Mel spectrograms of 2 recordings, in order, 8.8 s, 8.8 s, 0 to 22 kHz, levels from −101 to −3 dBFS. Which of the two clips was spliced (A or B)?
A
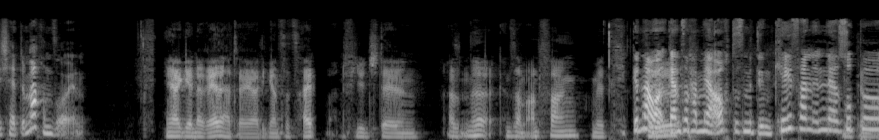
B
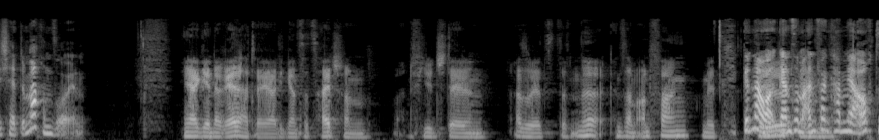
A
